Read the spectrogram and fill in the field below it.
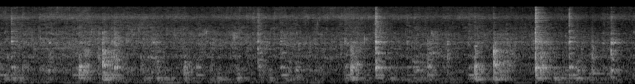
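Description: Long-sliced onions sautéing in a pan while being stirred, with a steady sizzle and repeated spatula scrapes and knocks that grow sharper toward the end; no voices.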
